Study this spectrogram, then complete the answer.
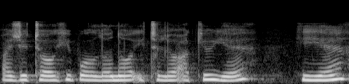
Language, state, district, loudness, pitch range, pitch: Sumi, Nagaland, Kohima, -13 LUFS, 195-215 Hz, 200 Hz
